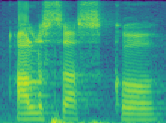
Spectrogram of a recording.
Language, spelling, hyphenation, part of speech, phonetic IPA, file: Czech, Alsasko, Al‧sa‧s‧ko, proper noun, [ˈalsasko], Cs-Alsasko.ogg
- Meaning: Alsace (a cultural region, former administrative region and historical province of France; since 2016, part of the administrative region of Grand Est)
